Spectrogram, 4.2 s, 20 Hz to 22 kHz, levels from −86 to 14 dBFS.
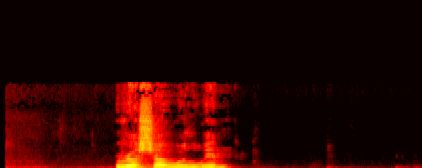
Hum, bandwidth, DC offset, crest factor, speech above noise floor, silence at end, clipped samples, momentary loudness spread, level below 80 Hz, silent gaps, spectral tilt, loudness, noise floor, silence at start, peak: none; 11.5 kHz; under 0.1%; 20 dB; 56 dB; 1.95 s; under 0.1%; 13 LU; -44 dBFS; none; -4.5 dB/octave; -17 LUFS; -72 dBFS; 1.15 s; 0 dBFS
